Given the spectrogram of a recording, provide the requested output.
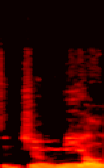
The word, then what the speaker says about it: Jamila: And I think I mispronounced your name, and I'm so sorry. It's Jamila.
